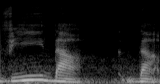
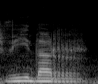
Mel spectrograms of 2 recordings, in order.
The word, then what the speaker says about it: Wieder: انا هنا بقول فيدا دا، ما بقولتش فيدر، قلت فيدا دا، ما بنضاش برضو الاغ.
